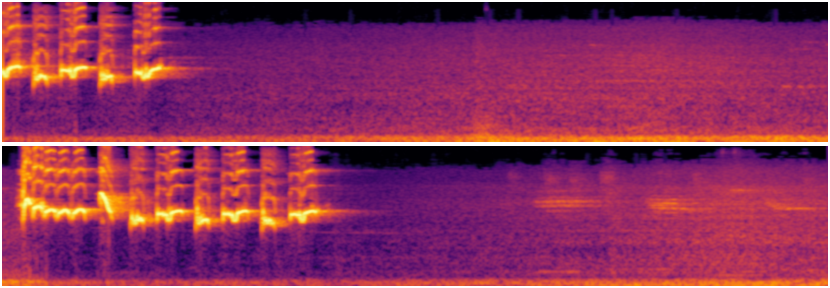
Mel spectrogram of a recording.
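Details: Orange-headed thrush song used to coax other birds to sing. Two phrases of jerky, looping whistled notes, roughly eight each, are separated by a quiet gap with a soft low rumble.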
